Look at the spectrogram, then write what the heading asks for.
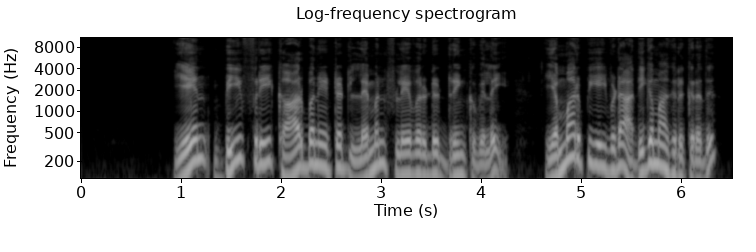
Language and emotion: Tamil, neutral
